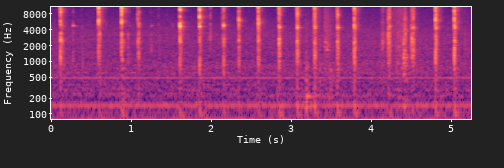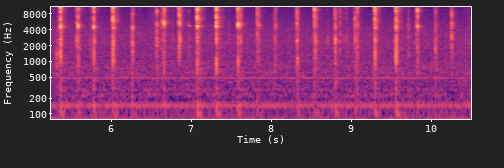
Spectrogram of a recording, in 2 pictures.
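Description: Long nails tap the lids of twelve small clear plastic pots filled with sequins, set in a pink tray, giving about 43 sharp, bright clicks that die away almost instantly. The taps come in a quick, uneven rhythm over a steady low hum.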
